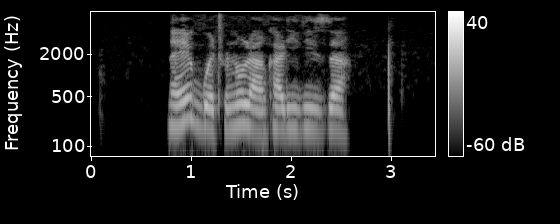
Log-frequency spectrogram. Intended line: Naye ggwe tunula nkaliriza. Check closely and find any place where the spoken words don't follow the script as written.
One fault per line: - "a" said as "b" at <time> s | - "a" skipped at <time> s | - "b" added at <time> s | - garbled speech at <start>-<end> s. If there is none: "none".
none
